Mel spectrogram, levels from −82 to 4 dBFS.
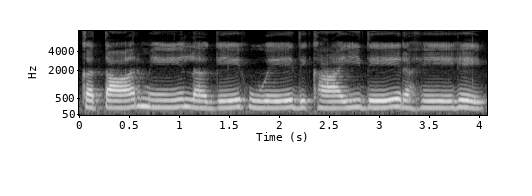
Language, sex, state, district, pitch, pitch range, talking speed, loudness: Hindi, female, Madhya Pradesh, Dhar, 205 Hz, 200-215 Hz, 115 wpm, -13 LUFS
